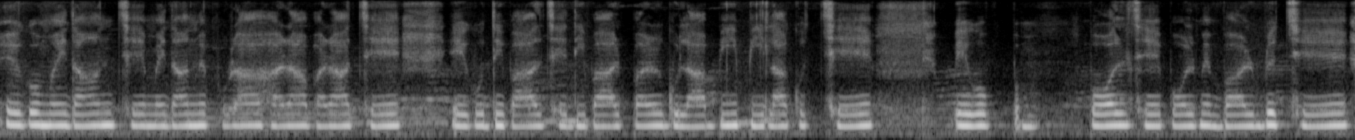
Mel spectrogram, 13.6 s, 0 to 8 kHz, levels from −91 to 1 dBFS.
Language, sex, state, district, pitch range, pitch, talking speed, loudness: Maithili, female, Bihar, Samastipur, 210-220 Hz, 215 Hz, 105 wpm, -27 LUFS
